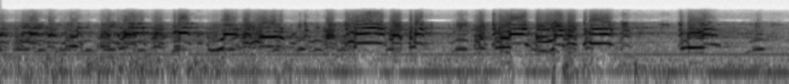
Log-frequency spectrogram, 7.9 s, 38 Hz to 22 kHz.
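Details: Nesting female bald eagle on the morning she laid her fifth egg, 8:40 AM, March 1, 2014: rapid series of high, thin, chirping and cackling notes in clustered bursts over a constant low electrical hum.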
